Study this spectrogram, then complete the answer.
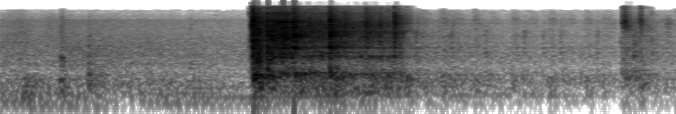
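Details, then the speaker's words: Honda Dio scooter after replacing a shorted spark plug that had stopped it starting: short crank, engine catches with a sharp burst and drops to a quiet idle; starts promptly and runs normally. "तो जैसे कि आप देख सकते हैं कि गाड़ी start हो रही है और गाड़ी में कोई इशू नहीं है अभी। पहले गाड़ी के अंदर स्पार्क प्लग शॉर्ट होता है, इसलिए गाड़ी स्टार्ट नहीं हो पा रही थी।"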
